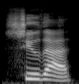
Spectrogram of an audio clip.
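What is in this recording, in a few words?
"ciudad", Spanish, female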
